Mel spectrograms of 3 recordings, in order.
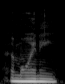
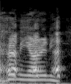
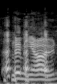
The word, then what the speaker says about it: Hermione: identical so and also how to pronounce hermoine hermione yeah hermione let me own i was like that's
